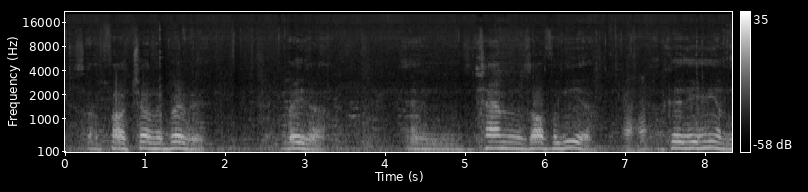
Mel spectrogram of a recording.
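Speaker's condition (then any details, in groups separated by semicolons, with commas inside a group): Parkinson's syndrome; sometimes slurred speech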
